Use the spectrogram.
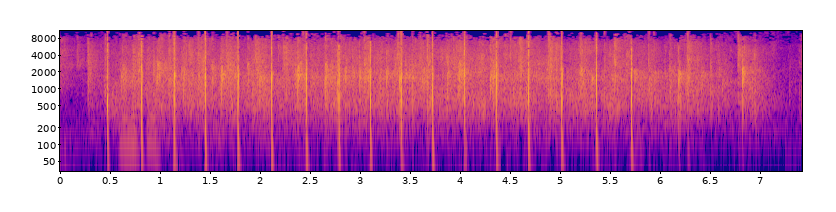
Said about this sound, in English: If we can make that resolution, please stand up, take a deep breath, and start clapping.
